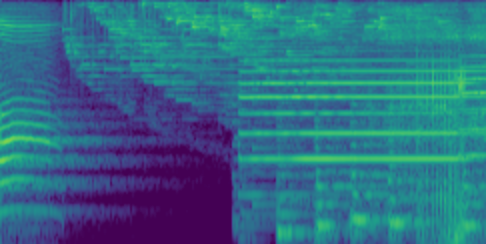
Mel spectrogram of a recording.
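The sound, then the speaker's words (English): A cat-like meow with a bright, tonal quality rings out, then gives way to a run of sustained, shimmering tones with short pulsing notes. Fairly loud and close, with no talking. “Every night, Shovel slept in his tank, while the big bad cat stole his tea.”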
